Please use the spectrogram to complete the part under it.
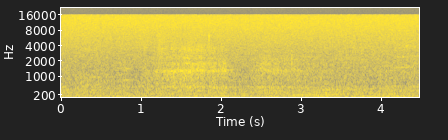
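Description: A man yawns loudly.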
